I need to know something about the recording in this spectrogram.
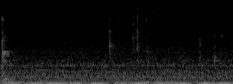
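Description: Quiet room tone with a steady low hum, and a few faint ticks a little past the middle from the thread and bobbin being handled at a fly-tying vise.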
